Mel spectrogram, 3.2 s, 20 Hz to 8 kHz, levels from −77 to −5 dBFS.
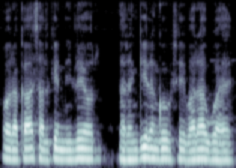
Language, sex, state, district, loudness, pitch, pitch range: Hindi, male, Jharkhand, Ranchi, -15 LUFS, 130 Hz, 125-135 Hz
